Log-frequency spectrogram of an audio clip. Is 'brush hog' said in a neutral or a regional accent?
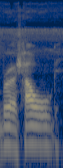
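regional. It is said in a regional accent.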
